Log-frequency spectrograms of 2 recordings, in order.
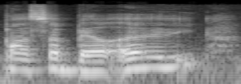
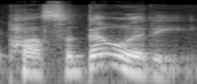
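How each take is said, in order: First: It imitates the guest's accent, split into syllables. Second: It is said in a plain American accent.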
